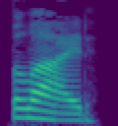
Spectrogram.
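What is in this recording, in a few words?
"belied", British English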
